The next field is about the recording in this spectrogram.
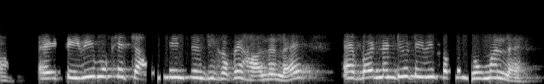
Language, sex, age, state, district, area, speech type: Sindhi, female, 45-60, Maharashtra, Thane, urban, conversation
